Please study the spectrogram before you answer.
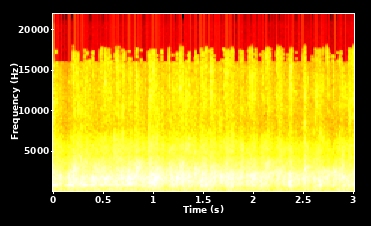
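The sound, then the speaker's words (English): Applause from a church audience at a Sunday morning service during the Thanksgiving holiday season, a dense, steady patter of clapping that holds at an even level from start to finish without a break. “So give yourselves a hand.”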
